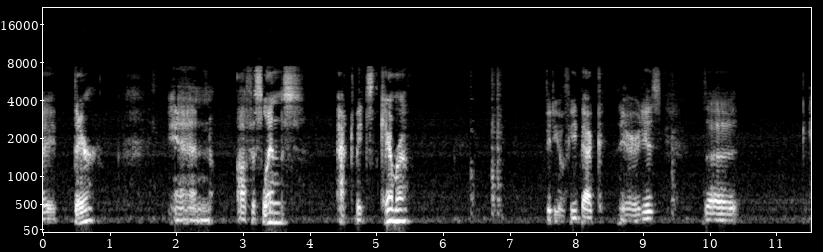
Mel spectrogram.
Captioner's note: video feedback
